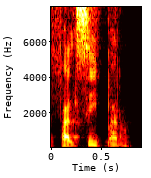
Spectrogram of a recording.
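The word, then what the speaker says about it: falciparum: esos es el plasmodium falciparon se tiene que pronunciar como sh falsiparo ya ven que los esa es una es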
